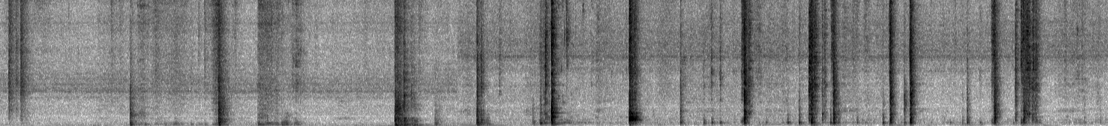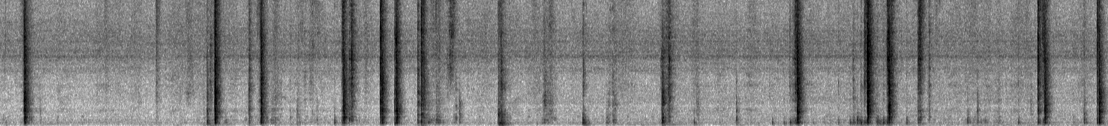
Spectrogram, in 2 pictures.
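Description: Kitchen knife cutting apples on a cutting board: sharp, irregular knocks of the blade striking the board, coming in quick runs with short pauses between.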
